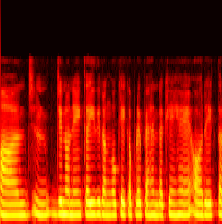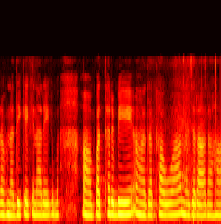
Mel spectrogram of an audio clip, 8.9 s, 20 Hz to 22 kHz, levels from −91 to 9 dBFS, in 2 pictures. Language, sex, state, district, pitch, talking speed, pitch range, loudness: Hindi, female, Uttar Pradesh, Varanasi, 205 Hz, 160 wpm, 200-210 Hz, -16 LUFS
